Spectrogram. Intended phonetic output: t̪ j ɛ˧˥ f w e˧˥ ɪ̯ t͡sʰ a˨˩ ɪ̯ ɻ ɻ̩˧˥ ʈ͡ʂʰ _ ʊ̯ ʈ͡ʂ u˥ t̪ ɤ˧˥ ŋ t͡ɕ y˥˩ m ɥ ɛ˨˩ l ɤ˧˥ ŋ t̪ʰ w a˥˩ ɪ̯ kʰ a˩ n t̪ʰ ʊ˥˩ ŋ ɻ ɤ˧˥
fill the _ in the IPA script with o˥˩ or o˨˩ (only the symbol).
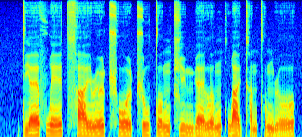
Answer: o˨˩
